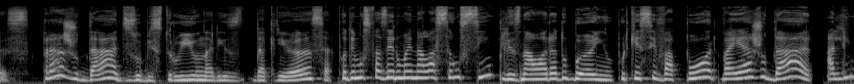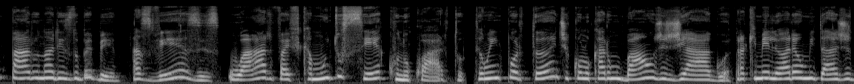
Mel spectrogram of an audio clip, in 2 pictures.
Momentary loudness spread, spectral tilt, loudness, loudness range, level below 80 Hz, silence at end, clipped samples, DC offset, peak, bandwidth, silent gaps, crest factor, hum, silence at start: 6 LU; -4 dB/octave; -23 LUFS; 2 LU; -58 dBFS; 0 s; under 0.1%; under 0.1%; -10 dBFS; 16.5 kHz; 8.13-8.23 s, 13.21-13.26 s; 12 dB; none; 0 s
